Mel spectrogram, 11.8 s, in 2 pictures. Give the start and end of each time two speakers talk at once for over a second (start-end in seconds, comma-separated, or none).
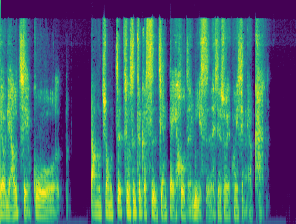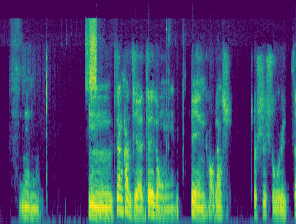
none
